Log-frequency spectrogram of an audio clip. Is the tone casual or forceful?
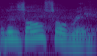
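casual. It sounds casual and laid-back.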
